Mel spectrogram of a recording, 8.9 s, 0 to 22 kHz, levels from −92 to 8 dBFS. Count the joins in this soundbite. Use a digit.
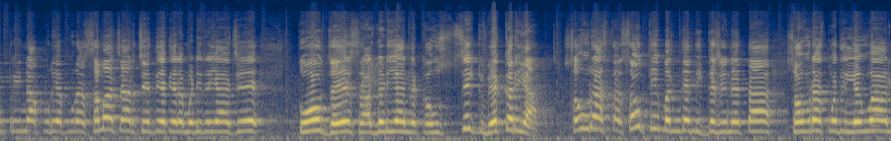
2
